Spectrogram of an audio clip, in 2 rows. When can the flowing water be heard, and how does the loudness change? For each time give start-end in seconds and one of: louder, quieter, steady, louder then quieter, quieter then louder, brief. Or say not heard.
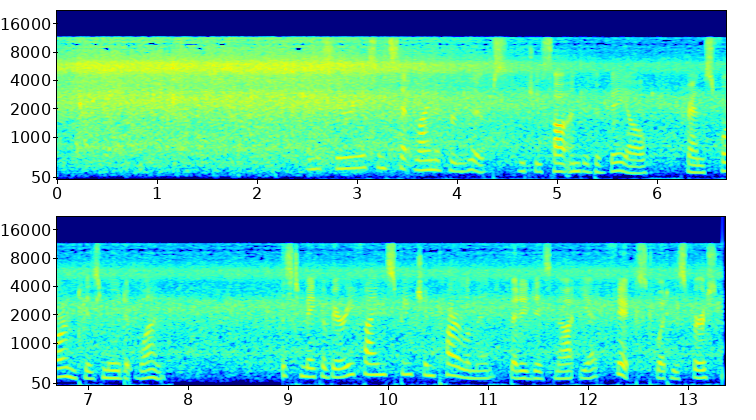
0.0-13.3 quieter.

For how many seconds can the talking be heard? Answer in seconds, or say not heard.
10 s.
